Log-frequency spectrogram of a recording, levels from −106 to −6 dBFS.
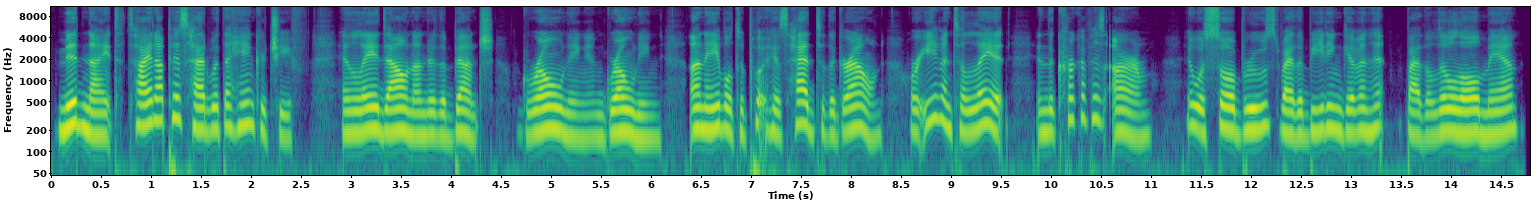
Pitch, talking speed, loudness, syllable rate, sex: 195 Hz, 205 wpm, -20 LUFS, 5.0 syllables/s, female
